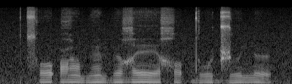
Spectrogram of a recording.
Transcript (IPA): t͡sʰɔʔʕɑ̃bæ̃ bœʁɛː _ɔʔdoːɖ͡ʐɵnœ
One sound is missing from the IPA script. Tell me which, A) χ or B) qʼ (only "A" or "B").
A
